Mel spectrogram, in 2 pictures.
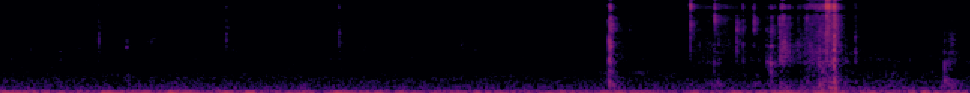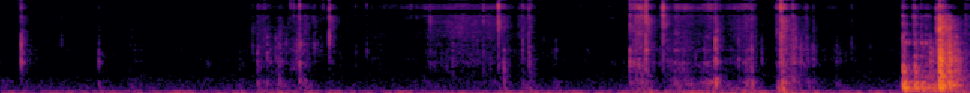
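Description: Scissors snip open a plastic glue packet with a few quiet, crisp cuts and crinkles, sparse and close, with rustling handling sounds between them and a louder crinkle at the end.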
